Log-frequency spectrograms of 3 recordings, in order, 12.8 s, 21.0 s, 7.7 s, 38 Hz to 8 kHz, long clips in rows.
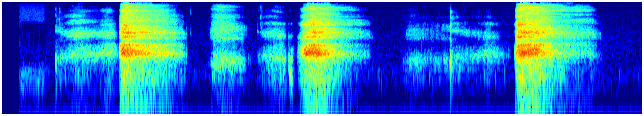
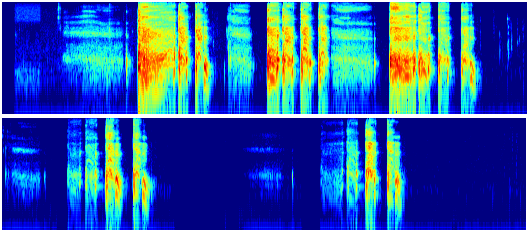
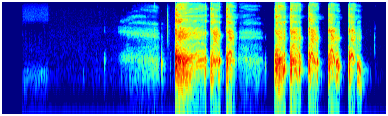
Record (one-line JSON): {"exhalation_length": "12.8 s", "exhalation_amplitude": 10996, "exhalation_signal_mean_std_ratio": 0.37, "three_cough_length": "21.0 s", "three_cough_amplitude": 32767, "three_cough_signal_mean_std_ratio": 0.3, "cough_length": "7.7 s", "cough_amplitude": 32767, "cough_signal_mean_std_ratio": 0.36, "survey_phase": "alpha (2021-03-01 to 2021-08-12)", "age": "45-64", "gender": "Female", "wearing_mask": "No", "symptom_cough_any": true, "symptom_new_continuous_cough": true, "symptom_shortness_of_breath": true, "symptom_diarrhoea": true, "symptom_fatigue": true, "symptom_fever_high_temperature": true, "symptom_headache": true, "symptom_onset": "4 days", "smoker_status": "Never smoked", "respiratory_condition_asthma": false, "respiratory_condition_other": false, "recruitment_source": "Test and Trace", "submission_delay": "2 days", "covid_test_result": "Positive", "covid_test_method": "RT-qPCR"}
